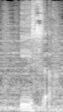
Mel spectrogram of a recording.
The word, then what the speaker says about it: Esau: Esau in the Afar language is pronounced Esau.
